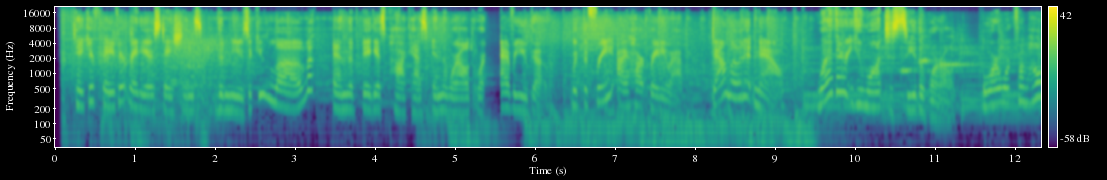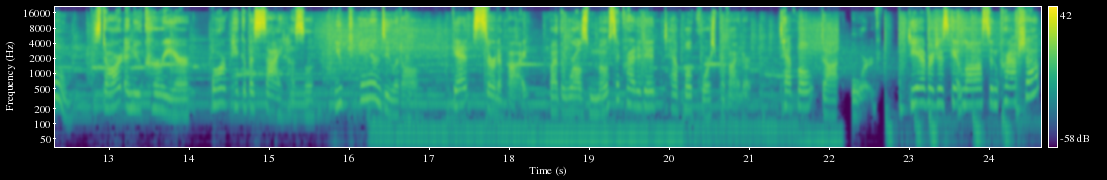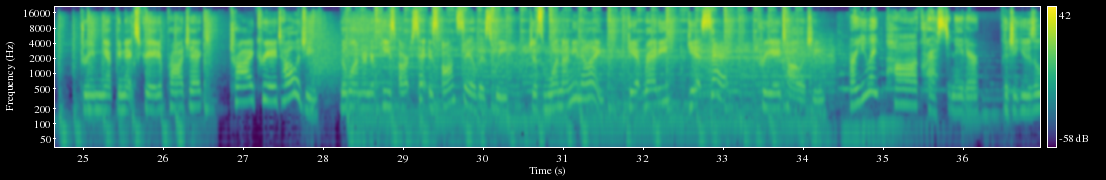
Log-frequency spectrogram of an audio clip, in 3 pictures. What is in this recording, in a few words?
Voice Demo, bold, energetic demos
